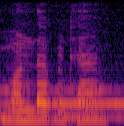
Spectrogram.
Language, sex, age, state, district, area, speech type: Odia, female, 30-45, Odisha, Jagatsinghpur, rural, spontaneous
